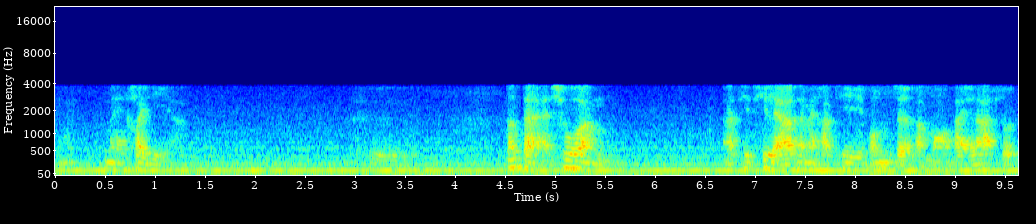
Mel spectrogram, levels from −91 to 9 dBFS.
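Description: Throughout, 4-bit ADPCM compression leaves gritty hiss riding every loud syllable and smeared attacks; nothing above 3.9 kHz, consistent with roughly 32 kbps at 8 kHz sampling.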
